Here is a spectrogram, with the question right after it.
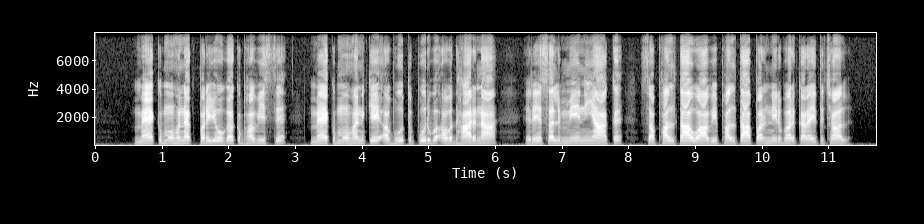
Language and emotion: Maithili, neutral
